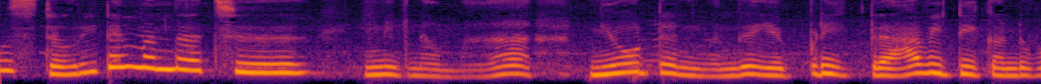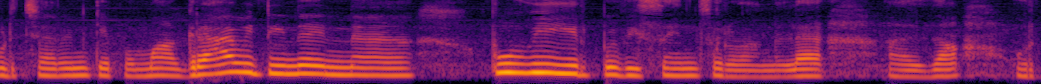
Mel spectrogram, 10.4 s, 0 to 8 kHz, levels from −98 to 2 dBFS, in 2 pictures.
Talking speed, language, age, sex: 110 wpm, Tamil, 20-39, female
